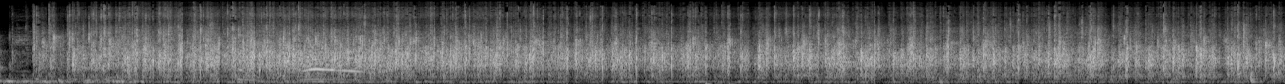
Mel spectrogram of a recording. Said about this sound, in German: Viel Applaus hier, wir kommen gar nicht zu den Fragen.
